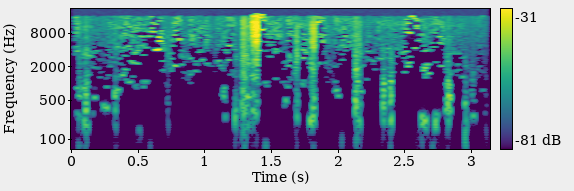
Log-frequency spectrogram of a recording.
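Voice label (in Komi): пу увйысь жбыркнитіс-лэбзис гӧрд морӧса жонь, Komi, female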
